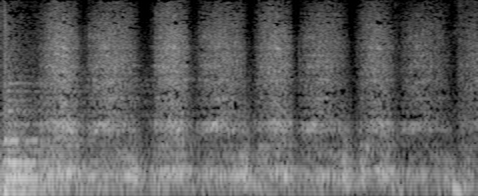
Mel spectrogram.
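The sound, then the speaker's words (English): Rhythmic rasp of a saw cutting wood, used as a sound effect, with brisk, even back-and-forth strokes repeating steadily, fairly loud and heard alone. “I like the saw sound effect there at the end.”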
